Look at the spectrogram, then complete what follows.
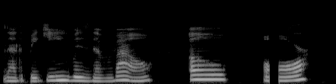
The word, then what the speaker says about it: ou: So, when pronounced quickly, this compound final should sound similar to the expression oh, oh, oh.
